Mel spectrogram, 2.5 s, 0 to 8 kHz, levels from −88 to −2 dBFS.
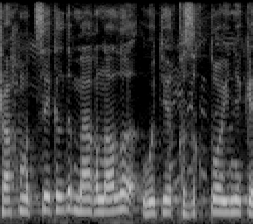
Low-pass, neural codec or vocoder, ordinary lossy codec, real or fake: none; none; none; real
